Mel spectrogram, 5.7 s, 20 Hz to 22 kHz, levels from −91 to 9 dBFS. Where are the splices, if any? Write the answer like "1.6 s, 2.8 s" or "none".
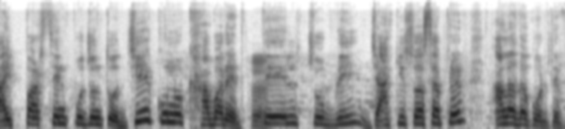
none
